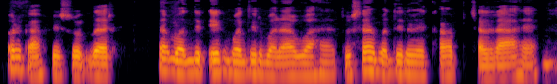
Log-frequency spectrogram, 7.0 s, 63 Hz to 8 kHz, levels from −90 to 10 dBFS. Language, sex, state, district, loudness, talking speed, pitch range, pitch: Hindi, male, Bihar, Supaul, -20 LUFS, 145 wpm, 105-120 Hz, 110 Hz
